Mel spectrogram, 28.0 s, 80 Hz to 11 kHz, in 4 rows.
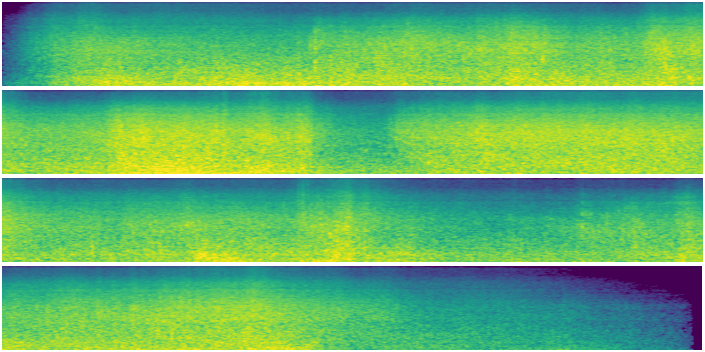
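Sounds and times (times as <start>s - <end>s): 
ocean: 0.0s - 27.9s.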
